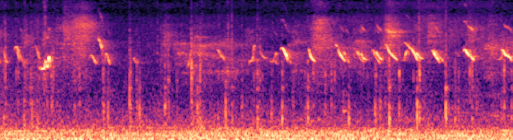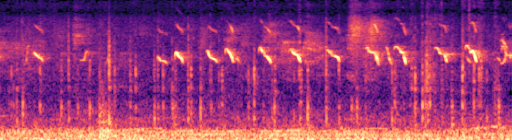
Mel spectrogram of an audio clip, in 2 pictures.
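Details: Newly hatched baby chickens peep loudly in a constant chorus of thin, high, downslurred chirps, many birds calling together above a low background hum.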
